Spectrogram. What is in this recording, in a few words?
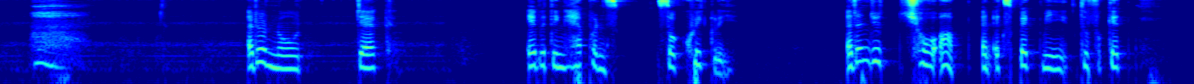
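Thai, accented English; GoLocalise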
